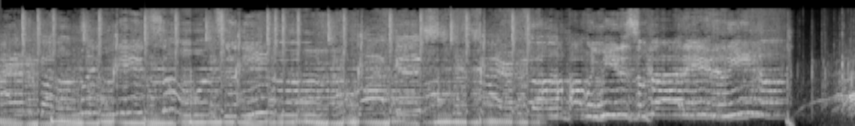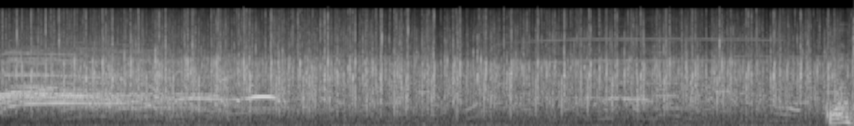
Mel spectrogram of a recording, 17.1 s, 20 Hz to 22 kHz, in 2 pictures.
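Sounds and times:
audience applauding: 0:07.9 - 0:17.0
cheering shouts: 0:08.0 - 0:11.6, 0:13.2 - 0:17.0.

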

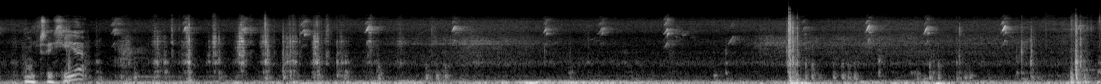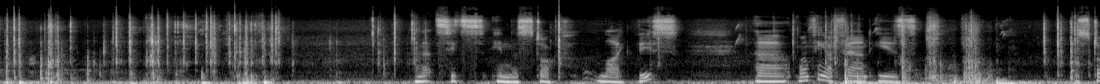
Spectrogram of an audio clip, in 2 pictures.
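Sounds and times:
hose chuck squeaking: 0:00.0 - 0:04.6
plastic clicks and knocks: 0:09.6 - 0:14.0, 0:18.8 - 0:22.0.

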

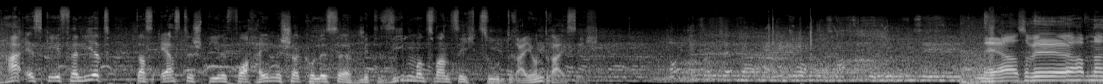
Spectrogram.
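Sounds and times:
crowd voices mingling: 0:00.0 - 0:11.0.

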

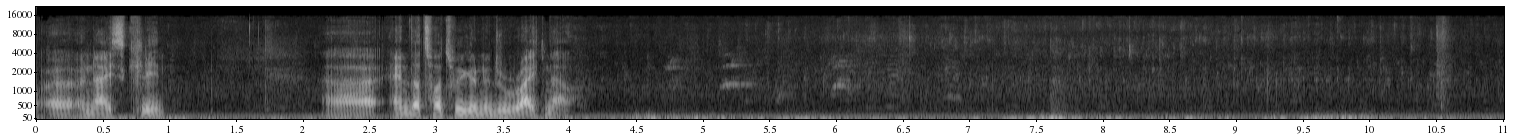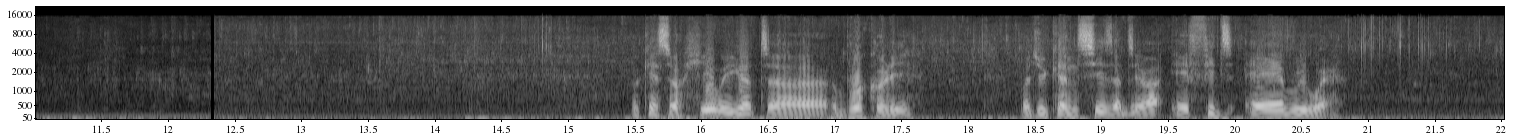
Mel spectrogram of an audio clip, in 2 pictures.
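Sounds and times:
steady low hum: 0:00.0 - 0:22.0
water trickling and splashing: 0:05.6 - 0:22.0.

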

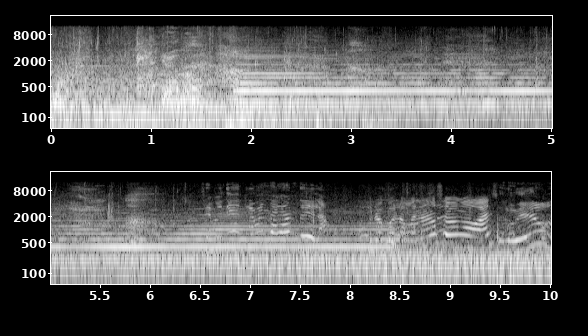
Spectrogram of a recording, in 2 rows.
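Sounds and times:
boat horn blast: 0:00.0 - 0:09.9
water wash: 0:00.0 - 0:10.0
wind: 0:00.0 - 0:10.0.

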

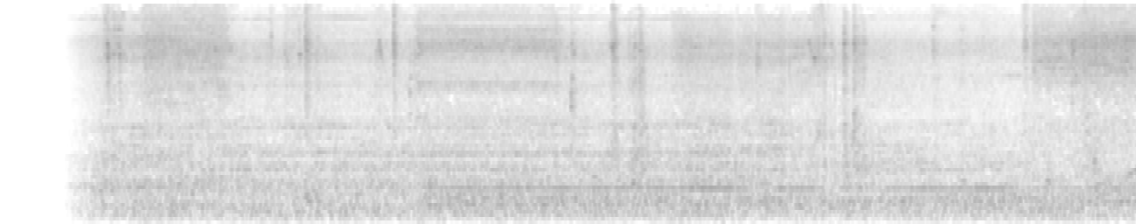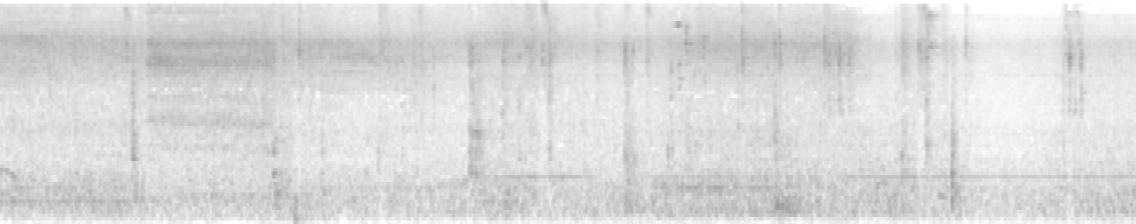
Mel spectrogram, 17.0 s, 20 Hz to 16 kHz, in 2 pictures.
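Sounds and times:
machinery running with air hiss: 0:00.5 - 0:17.0.

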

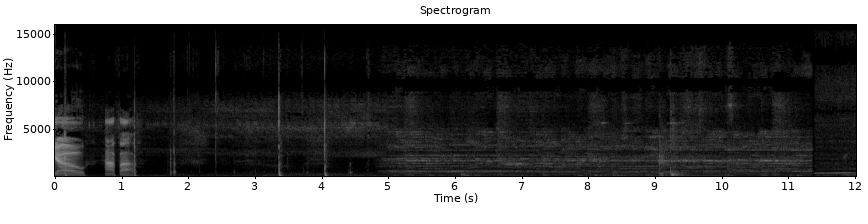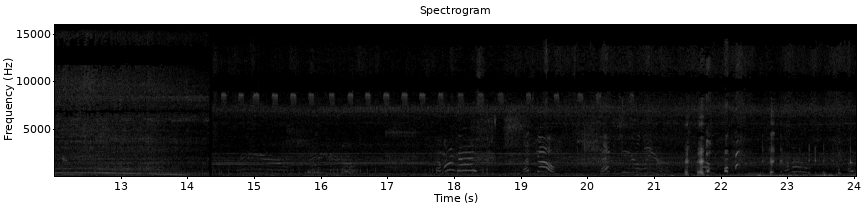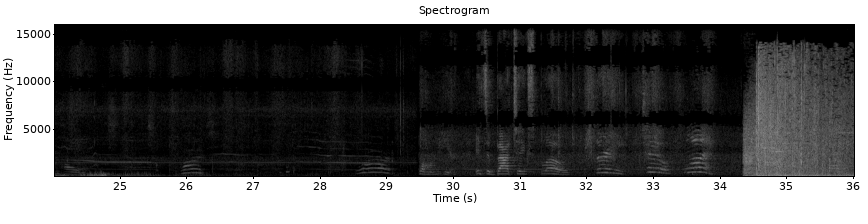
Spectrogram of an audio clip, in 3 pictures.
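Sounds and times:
faint steady hum: 0:00.0 - 0:36.0
music: 0:04.8 - 0:11.4.

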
